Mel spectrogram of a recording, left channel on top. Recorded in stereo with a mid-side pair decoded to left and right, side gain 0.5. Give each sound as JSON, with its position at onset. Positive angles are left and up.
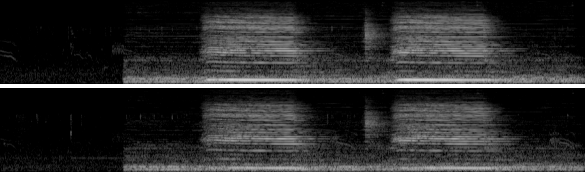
{"t": 1.2, "sound": "a phone buzzing", "azimuth_deg": 35, "distance_m": 1.1}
